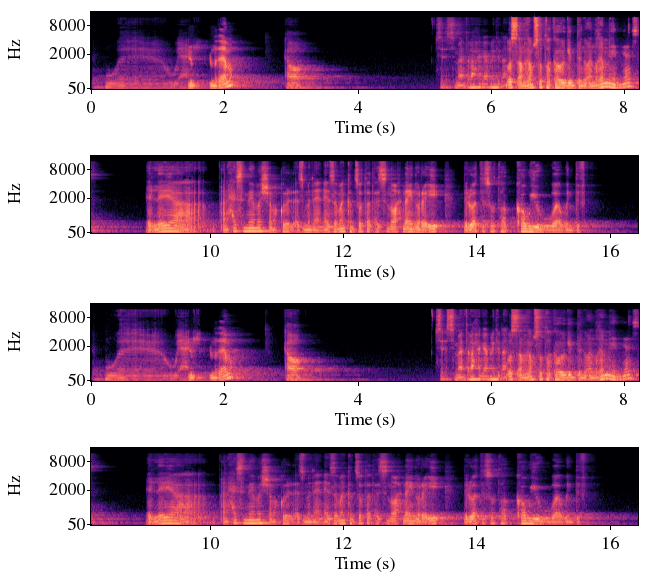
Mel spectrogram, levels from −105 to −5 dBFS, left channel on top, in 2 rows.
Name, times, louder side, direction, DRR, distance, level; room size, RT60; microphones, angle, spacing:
voice 1, 0.2-1.6 2.9-3.2 5.2-6.3, right 2 dB, 40° right, 11 dB, 0.7 m, -32 dB
voice 2, 1.4-2.2 6.2-8.2 9.0-15.6, left 3 dB, 30° left, 13 dB, 0.3 m, -27 dB
21.5 x 10.5 x 2.9 m, 1.5 s
head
